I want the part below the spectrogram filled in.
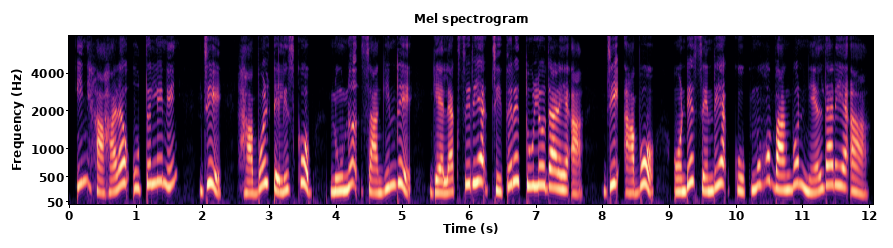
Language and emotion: Santali, surprised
